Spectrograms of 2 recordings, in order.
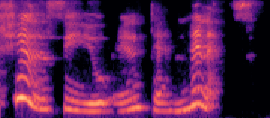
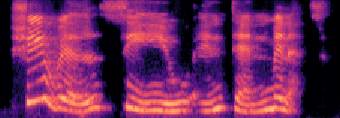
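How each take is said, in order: First: 'She will' is contracted into one syllable. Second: 'She will' is said as two full words.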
